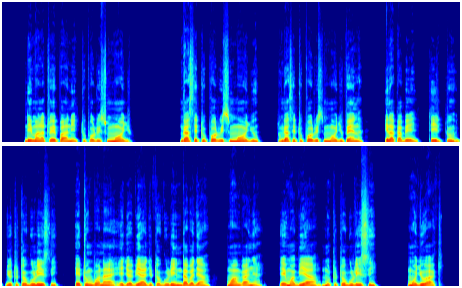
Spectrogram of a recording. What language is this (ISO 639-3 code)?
mgv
